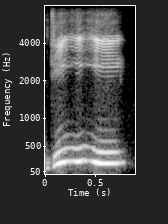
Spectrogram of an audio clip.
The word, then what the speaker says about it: Deebee: The D and the B, it's not two initials, okay? It's spelled out. My name is Deebee.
